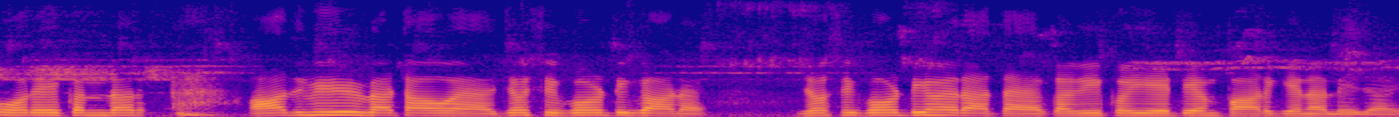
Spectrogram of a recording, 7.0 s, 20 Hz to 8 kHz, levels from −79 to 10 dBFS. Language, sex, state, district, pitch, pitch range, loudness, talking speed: Hindi, male, Haryana, Rohtak, 165 Hz, 150-175 Hz, -18 LUFS, 215 wpm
